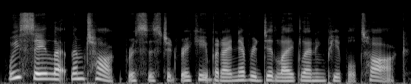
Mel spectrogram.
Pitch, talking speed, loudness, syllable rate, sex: 200 Hz, 220 wpm, -20 LUFS, 5.5 syllables/s, female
